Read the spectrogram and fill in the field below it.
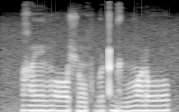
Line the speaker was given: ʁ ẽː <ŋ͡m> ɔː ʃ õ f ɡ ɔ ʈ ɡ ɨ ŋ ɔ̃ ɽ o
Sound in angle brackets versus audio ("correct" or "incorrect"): incorrect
